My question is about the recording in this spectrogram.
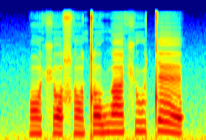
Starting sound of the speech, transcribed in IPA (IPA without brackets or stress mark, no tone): ɔ̃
